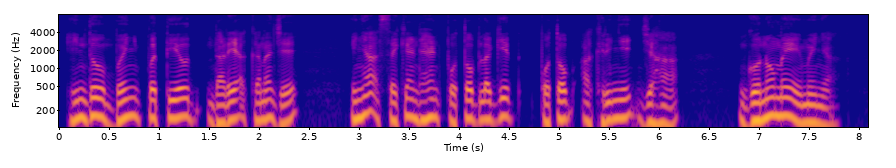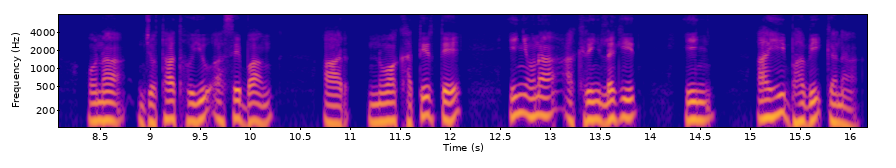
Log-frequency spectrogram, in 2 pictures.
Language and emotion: Santali, fearful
